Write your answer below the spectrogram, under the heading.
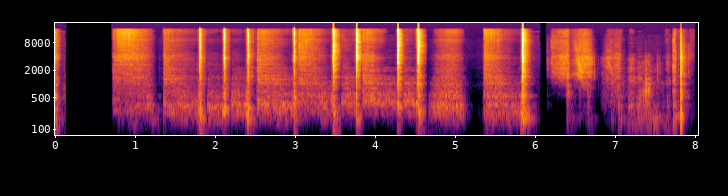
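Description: Small neodymium magnet balls clicking sharply as they snap together, about ten clicks in all, over a continuous rattle of balls rubbing and rolling against one another. The rattle thins out after about six seconds.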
